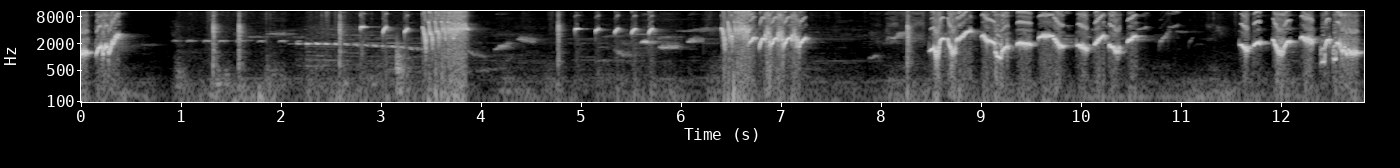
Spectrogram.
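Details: White-rumped shama (murai batu) song used as a lure to provoke a bird into answering at once: varied whistled notes and chirps, short high bursts near four and seven seconds, then rapid rising-and-falling warbled phrases with brief pauses.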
